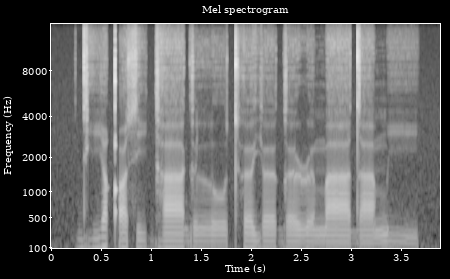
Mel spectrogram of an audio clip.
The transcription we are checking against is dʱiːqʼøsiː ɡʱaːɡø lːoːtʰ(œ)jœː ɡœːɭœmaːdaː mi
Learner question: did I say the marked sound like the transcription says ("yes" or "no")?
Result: yes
